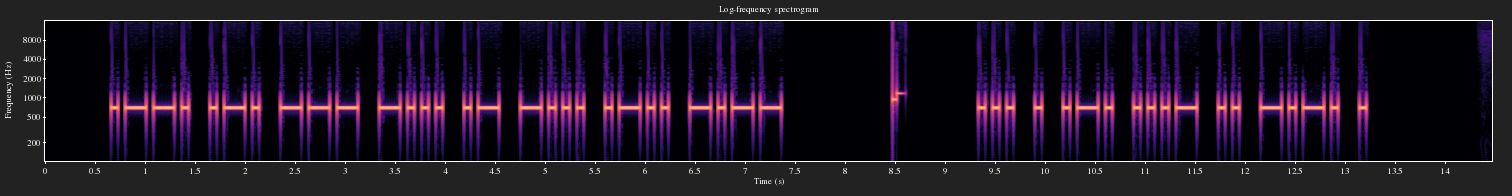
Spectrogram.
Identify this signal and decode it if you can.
Morse code, heard as a keyed tone, about 17 wpm, 700 Hz. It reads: PROBABLY SERVICE
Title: Sentences from Top 700 Words - New Word Drill - 17wpm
